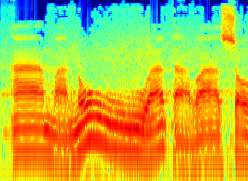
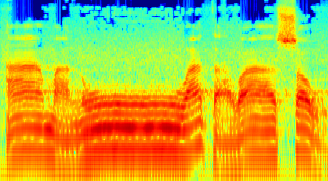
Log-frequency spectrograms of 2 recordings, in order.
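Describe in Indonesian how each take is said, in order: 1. Bunyi w dirangkap tanpa dipanjangkan. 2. Vokal sebelum watawasau dibaca panjang.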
